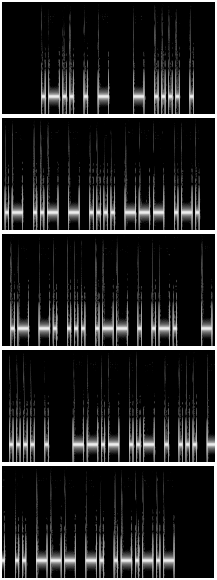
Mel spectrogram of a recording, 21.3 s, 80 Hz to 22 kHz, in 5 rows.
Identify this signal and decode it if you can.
Morse code, heard as a keyed tone, about 17 wpm, 700 Hz. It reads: LET THE AUTHOR ANSWER THE QUESTION.
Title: Sentences from Top 1200 Words 17wpm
